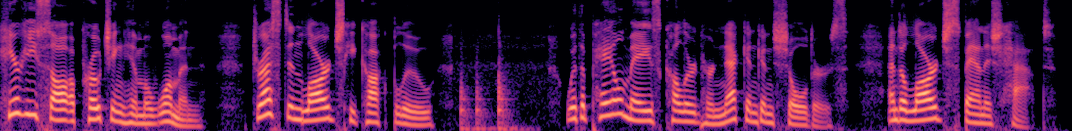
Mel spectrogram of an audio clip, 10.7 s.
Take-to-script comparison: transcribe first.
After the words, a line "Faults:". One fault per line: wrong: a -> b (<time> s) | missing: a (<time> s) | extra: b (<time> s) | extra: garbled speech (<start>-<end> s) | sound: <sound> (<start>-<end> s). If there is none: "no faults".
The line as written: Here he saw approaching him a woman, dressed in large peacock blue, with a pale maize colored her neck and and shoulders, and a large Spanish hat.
Here he saw approaching him a woman, dressed in large peacock blue, with a pale maize colored her neck and and shoulders, and a large Spanish hat.
Faults:
sound: thud (4.6-5.4 s)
